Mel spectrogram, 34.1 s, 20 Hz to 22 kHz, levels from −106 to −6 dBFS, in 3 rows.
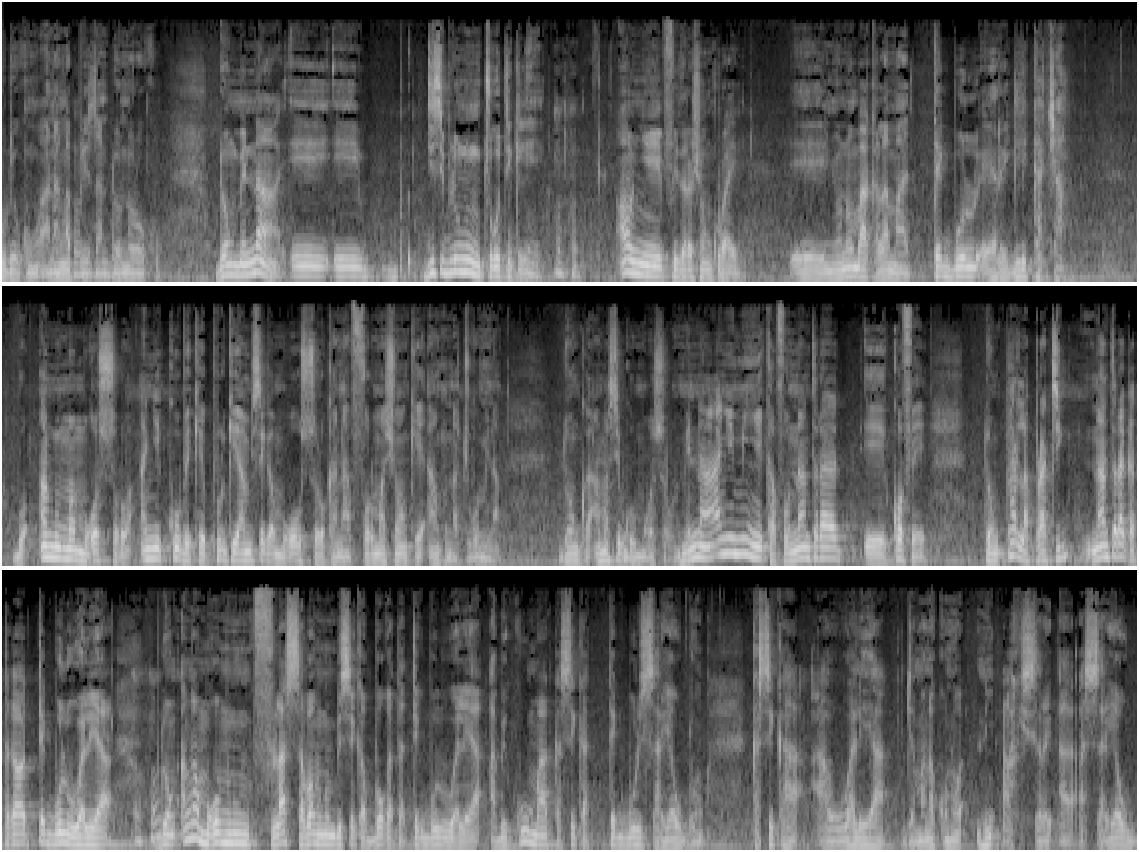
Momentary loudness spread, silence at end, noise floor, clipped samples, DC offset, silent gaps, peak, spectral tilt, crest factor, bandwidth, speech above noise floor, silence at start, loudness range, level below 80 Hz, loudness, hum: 13 LU; 0 s; -50 dBFS; under 0.1%; under 0.1%; none; -12 dBFS; -5 dB/octave; 18 dB; 16.5 kHz; 20 dB; 0 s; 6 LU; -58 dBFS; -31 LUFS; none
